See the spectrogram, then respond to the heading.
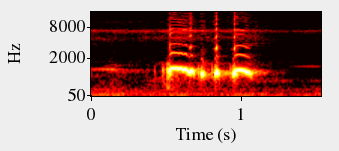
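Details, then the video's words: Local zebra dove in full voice with a big 'kung' sound, used to prompt other doves to sing: a single low rounded coo phrase of about four quick pulsed notes, the last one drawn out, over near silence. "Perkutut Lokal GACOR Suara Kung Besar Pancingan Burung Perkutut Agar Bunyi."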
